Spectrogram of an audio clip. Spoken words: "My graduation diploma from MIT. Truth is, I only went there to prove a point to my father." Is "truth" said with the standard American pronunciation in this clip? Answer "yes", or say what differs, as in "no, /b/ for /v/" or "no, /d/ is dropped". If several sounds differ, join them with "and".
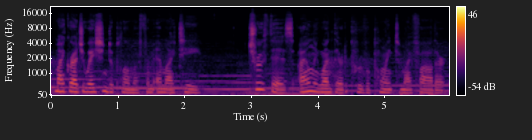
yes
